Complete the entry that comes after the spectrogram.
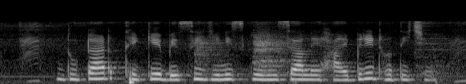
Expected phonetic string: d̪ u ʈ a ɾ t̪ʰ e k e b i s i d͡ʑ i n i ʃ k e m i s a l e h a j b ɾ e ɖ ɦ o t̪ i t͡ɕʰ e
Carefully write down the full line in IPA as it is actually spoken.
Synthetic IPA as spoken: d̪ u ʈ a ɾ t̪ʰ e k e b e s i d͡ʑ i n i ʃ k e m i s a l e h a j b ɾ i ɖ ɦ o t̪ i t͡ɕʰ e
